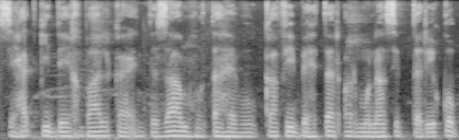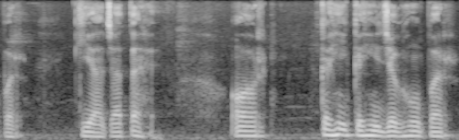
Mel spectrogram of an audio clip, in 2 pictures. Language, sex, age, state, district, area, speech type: Urdu, male, 30-45, Uttar Pradesh, Lucknow, urban, spontaneous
